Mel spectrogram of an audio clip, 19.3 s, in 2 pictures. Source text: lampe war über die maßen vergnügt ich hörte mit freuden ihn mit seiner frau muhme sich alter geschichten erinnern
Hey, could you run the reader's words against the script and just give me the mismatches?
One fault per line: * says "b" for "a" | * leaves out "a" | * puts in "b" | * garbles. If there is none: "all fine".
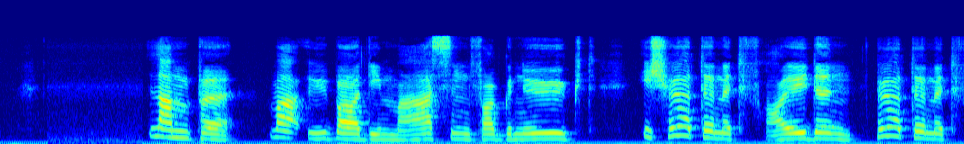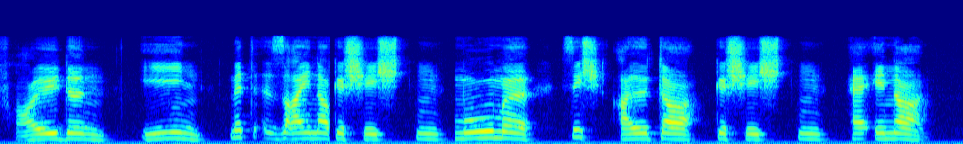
* puts in "hörte mit freuden"
* says "geschichten" for "frau"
